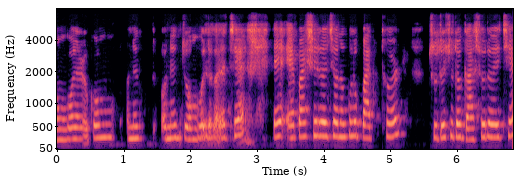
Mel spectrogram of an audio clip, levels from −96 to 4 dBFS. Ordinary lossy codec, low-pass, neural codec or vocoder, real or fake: none; 7.2 kHz; codec, 16 kHz, 4.8 kbps, FACodec; fake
